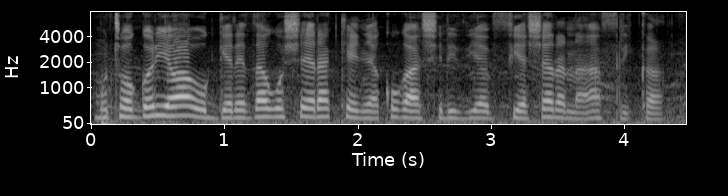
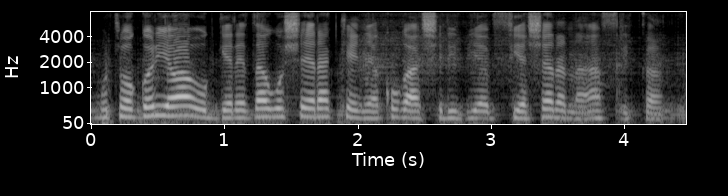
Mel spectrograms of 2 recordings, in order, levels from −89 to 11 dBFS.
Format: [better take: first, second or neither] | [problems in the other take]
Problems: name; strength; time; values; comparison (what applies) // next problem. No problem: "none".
first | noise reduction (neural mask model RNNoise)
